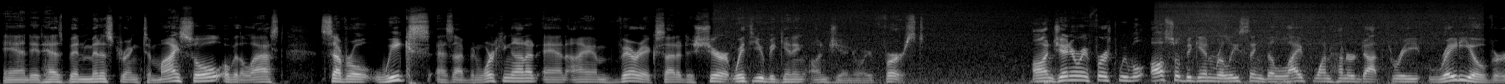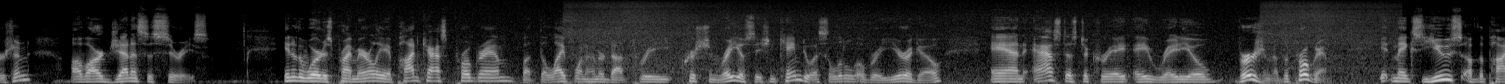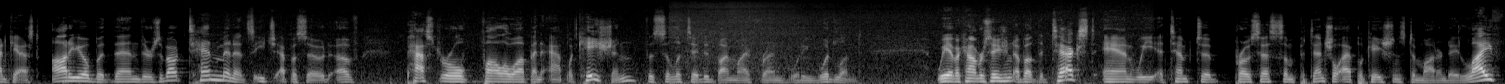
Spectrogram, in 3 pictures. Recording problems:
hiss; noticeable; from 7 to 15 s, from 18 to 29 s and from 32 to 42 s; 20 dB below the speech

